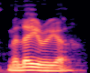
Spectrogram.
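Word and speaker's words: malaria: بیماری چی میشه مالاریا مالاریا رو باعثش میشه تلفظ مالاریا رو دقت کنید ملیریا ملیریا در بعضی از کشورها از جمله ایران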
